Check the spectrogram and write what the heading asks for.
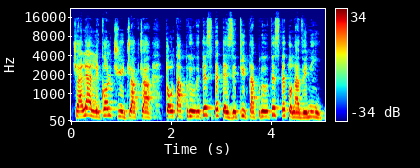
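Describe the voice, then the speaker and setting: A woman's voice: lowish voice, quick pace, a little hiss or hum. A woman hosting a call-in as a relationship coach, giving casual advice emphatically and repeating her phrases.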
